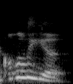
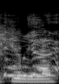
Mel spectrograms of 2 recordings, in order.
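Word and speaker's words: Giulia: He called her Gulia. Sammy. Isn't her name Gilia? Sammy! It's Julia. Ain't crap. Oh, Julia. Oh, good. You know, it was close enough. But yeah, she's Italian. It's spelled for the G.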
